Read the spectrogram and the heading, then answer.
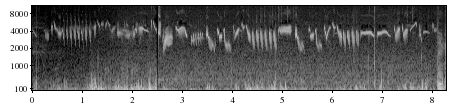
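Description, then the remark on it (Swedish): A Eurasian skylark sings over open heathland at Jormo in April, already singing for its second brood, a continuous, rapid stream of high, buzzy trills and chirping warbles without pause, over a low rustling, fluttering rumble underneath. “Den sjunger redan för andra kullen, för andra häckningen, den här sånglärkan.”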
